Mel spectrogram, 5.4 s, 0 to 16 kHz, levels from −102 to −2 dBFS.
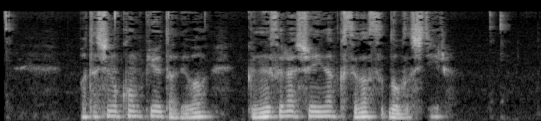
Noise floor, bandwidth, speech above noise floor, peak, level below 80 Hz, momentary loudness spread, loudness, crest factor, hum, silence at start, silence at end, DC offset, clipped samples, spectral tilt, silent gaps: -60 dBFS; 12 kHz; 34 dB; -6 dBFS; -60 dBFS; 18 LU; -25 LUFS; 20 dB; none; 0.05 s; 0.4 s; under 0.1%; under 0.1%; -4 dB/octave; none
